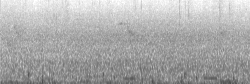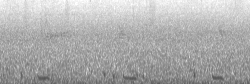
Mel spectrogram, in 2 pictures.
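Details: Courting pigeon puffing up its neck feathers and dancing, giving soft low coos that bend up and down, spaced through the stretch, over a steady rumble of outdoor background noise.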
